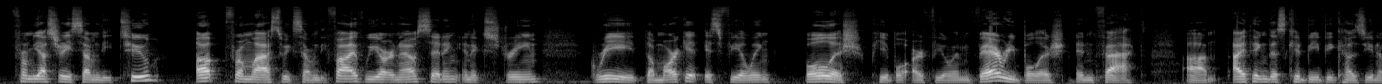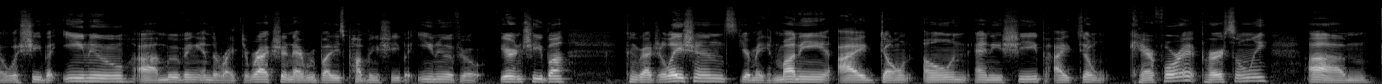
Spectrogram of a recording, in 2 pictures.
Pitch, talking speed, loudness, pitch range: 110 Hz, 150 wpm, -24 LUFS, 105-125 Hz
